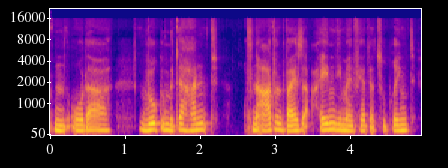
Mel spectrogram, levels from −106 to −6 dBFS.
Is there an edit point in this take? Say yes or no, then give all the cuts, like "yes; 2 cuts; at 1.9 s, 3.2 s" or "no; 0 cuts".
yes; 1 cut; at 1.1 s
